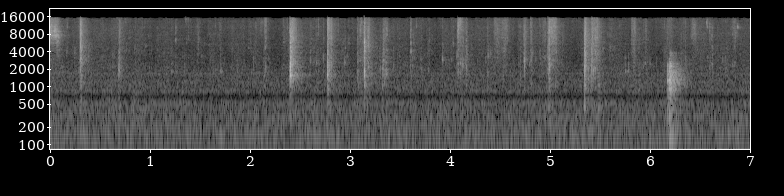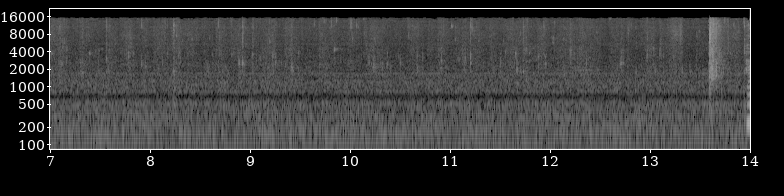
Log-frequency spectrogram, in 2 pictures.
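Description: A deck of tarot cards being shuffled by hand, giving a handful of soft clicks and snaps of card on card, mostly in the first six seconds and loudest about six seconds in, over a steady low hum.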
